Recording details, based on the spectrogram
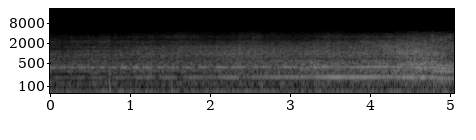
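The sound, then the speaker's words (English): A police car drives past, its engine a steady low rumble that swells slightly louder toward the end, with no siren and no voices. “Put out your lights so that police car goes by.”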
